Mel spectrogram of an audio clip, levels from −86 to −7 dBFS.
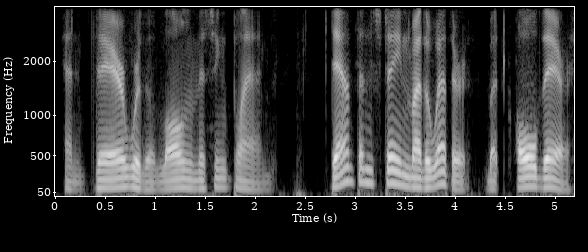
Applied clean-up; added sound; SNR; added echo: neural separator model SepFormer WHAMR!.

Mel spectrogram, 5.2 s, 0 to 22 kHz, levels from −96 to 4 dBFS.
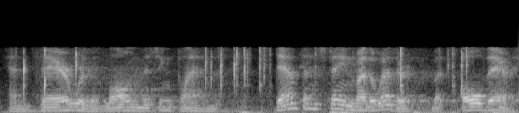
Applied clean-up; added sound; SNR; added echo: none; Crushing; 10 dB; reverberation time 2.8 s.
